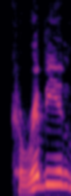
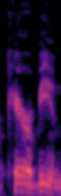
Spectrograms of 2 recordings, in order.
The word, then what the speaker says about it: Caribbean: It's Caribbean Blues, or Caribbean Blues, depending on how you pronounce it, by Mary Higgins Clark,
